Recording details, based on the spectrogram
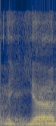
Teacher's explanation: ایان حمزہ کو یا سے ملانا ہے اور یا الف مدہ ہے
